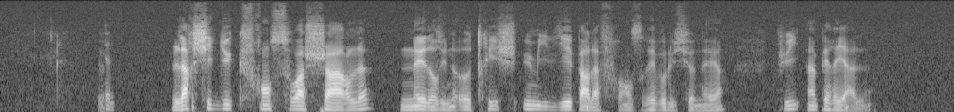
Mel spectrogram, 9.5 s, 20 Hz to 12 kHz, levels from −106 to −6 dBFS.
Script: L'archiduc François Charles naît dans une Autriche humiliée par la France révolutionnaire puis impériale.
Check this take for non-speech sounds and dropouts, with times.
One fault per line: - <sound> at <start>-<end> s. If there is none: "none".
- laugh at 1.0-1.1 s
